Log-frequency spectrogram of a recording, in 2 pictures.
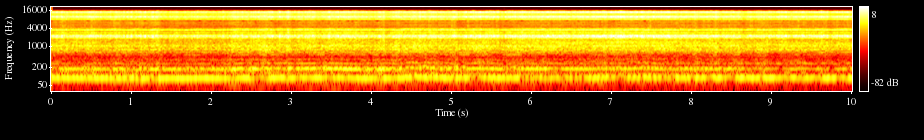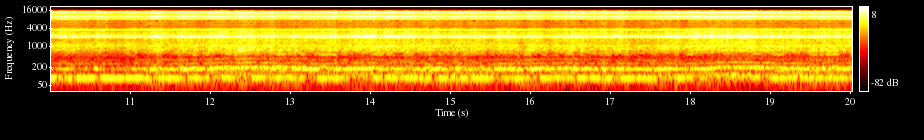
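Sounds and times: drone motors and propellers droning: 0.0 - 20.0.

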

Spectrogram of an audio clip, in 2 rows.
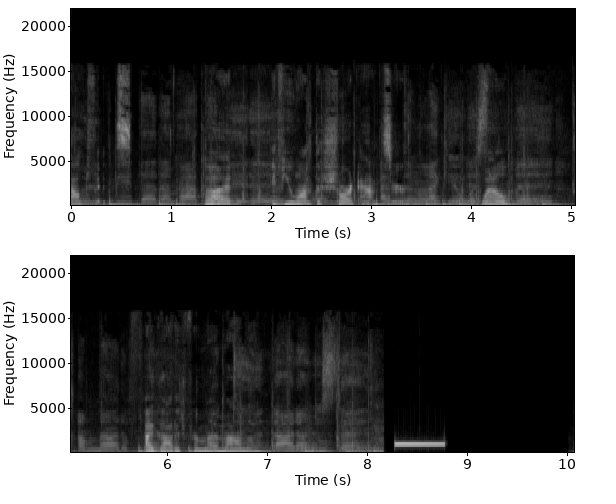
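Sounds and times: music with singing: 0.0 - 8.2
high test tone beep: 8.3 - 8.8.

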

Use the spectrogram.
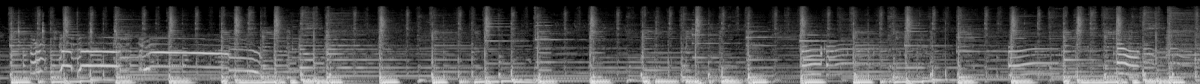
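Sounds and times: upbeat background music: 0.0 - 12.0
rooster crowing: 0.3 - 2.7.

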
